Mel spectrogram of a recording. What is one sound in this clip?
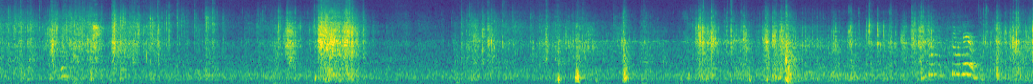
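Wrapping paper rustles and crinkles.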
